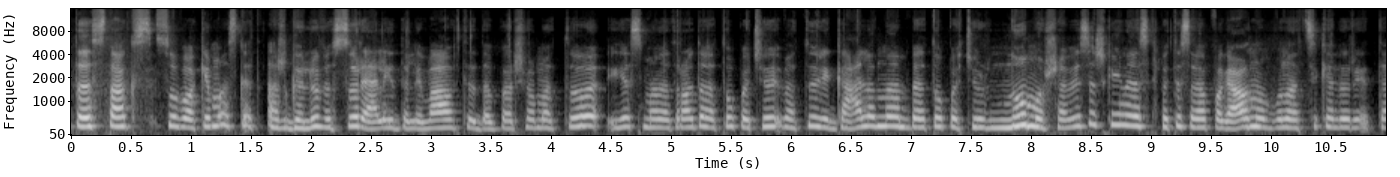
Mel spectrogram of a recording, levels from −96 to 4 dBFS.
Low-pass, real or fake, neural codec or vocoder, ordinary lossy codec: 14.4 kHz; fake; vocoder, 44.1 kHz, 128 mel bands every 256 samples, BigVGAN v2; Opus, 32 kbps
